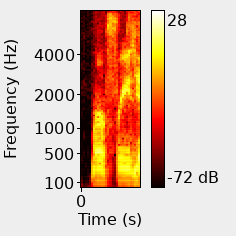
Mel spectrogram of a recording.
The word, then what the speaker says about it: Murfreesboro: Murfreesboro.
